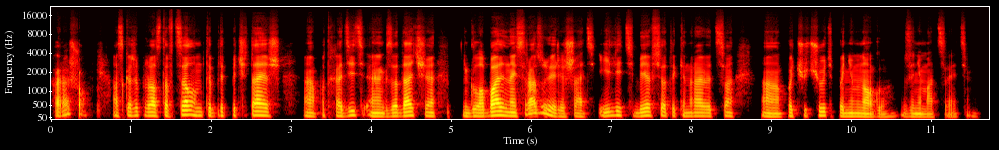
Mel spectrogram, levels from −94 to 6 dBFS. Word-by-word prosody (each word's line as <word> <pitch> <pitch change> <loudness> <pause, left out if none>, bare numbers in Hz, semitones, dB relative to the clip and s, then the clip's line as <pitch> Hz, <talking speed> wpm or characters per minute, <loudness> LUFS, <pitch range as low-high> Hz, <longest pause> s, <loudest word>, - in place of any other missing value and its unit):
Хорошо. - - -2 0.3
А - - -3
скажи, 135 +1 -3
пожалуйста, 130 -2 +1
в - - -11
целом 160 -4 +4
ты 135 - -2
предпочитаешь, 135 0 +1 0.3
а, 115 -2 -1
подходить, 130 +9 -3
э, 110 -1 0
к 105 - -6
задаче 120 +1 +3 0.3
глобально 120 +4 +6
и - - +4
сразу 110 0 +1
её - - +2
решать, 105 0 -3
или 130 +4 -2
тебе 130 -1 -1
всё-таки 125 -2 -5
нравится, 115 0 -2 0.3
а, 100 -2 0
по 100 +3 -3
чуть-чуть, 130 +4 -3
понемногу 100 -3 -1
заниматься 95 -3 -6
этим? 100 +2 -14
115 Hz, 145 wpm, -26 LUFS, 105-130 Hz, 0.3 s, глобально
